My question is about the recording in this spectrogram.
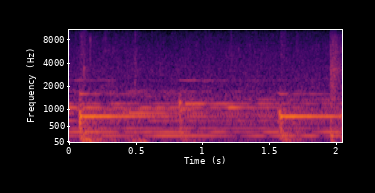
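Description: Background music: a slow melody of held, pitched notes, a new note struck about every three-quarters of a second.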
